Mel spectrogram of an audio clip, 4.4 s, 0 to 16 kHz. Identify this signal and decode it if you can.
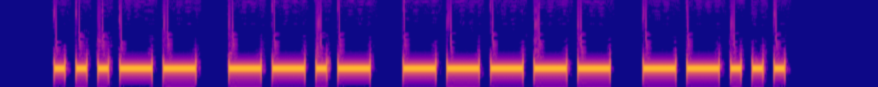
Morse code, heard as a keyed tone, about 22 wpm, 700 Hz. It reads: 3Q07
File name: practice / 22wpm / Four Letter-Number Combinations - 22wpm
